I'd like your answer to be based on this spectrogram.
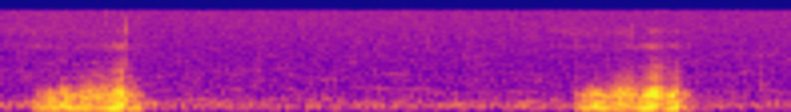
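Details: A sleeping animal that snores all night, getting louder, gives two rough, low, rattling snores a couple of seconds apart with quiet between them.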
